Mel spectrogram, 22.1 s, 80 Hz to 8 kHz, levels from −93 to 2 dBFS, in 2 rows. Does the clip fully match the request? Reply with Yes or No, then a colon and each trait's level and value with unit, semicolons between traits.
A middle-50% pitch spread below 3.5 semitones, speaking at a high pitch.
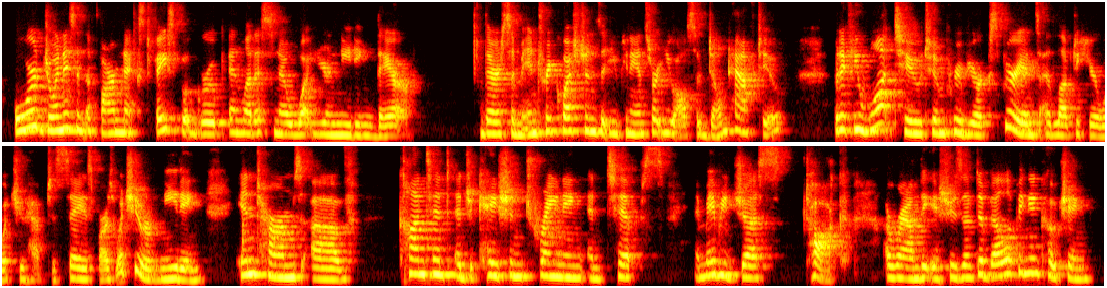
No: average, 4.2 semitones; high, 210 Hz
